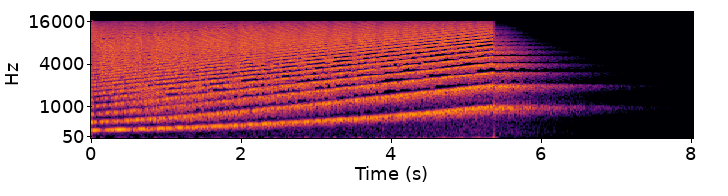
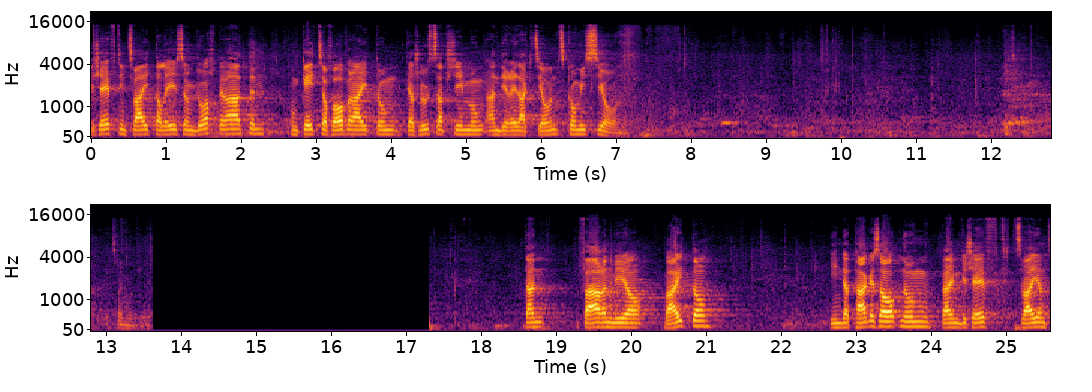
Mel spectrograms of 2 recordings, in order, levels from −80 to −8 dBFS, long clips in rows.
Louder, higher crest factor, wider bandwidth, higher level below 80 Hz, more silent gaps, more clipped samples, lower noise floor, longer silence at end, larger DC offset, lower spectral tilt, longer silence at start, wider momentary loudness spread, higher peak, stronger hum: about the same, -15 LUFS vs -17 LUFS; about the same, 18 dB vs 20 dB; about the same, 16.5 kHz vs 15.5 kHz; second, -66 dBFS vs -58 dBFS; neither; neither; first, -80 dBFS vs -74 dBFS; first, 1.85 s vs 0 s; neither; second, 3 dB/octave vs -3.5 dB/octave; about the same, 0 s vs 0 s; second, 3 LU vs 22 LU; about the same, 0 dBFS vs 0 dBFS; neither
